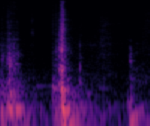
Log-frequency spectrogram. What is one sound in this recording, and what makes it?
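A wooden cabinet door clicks and swings open.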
